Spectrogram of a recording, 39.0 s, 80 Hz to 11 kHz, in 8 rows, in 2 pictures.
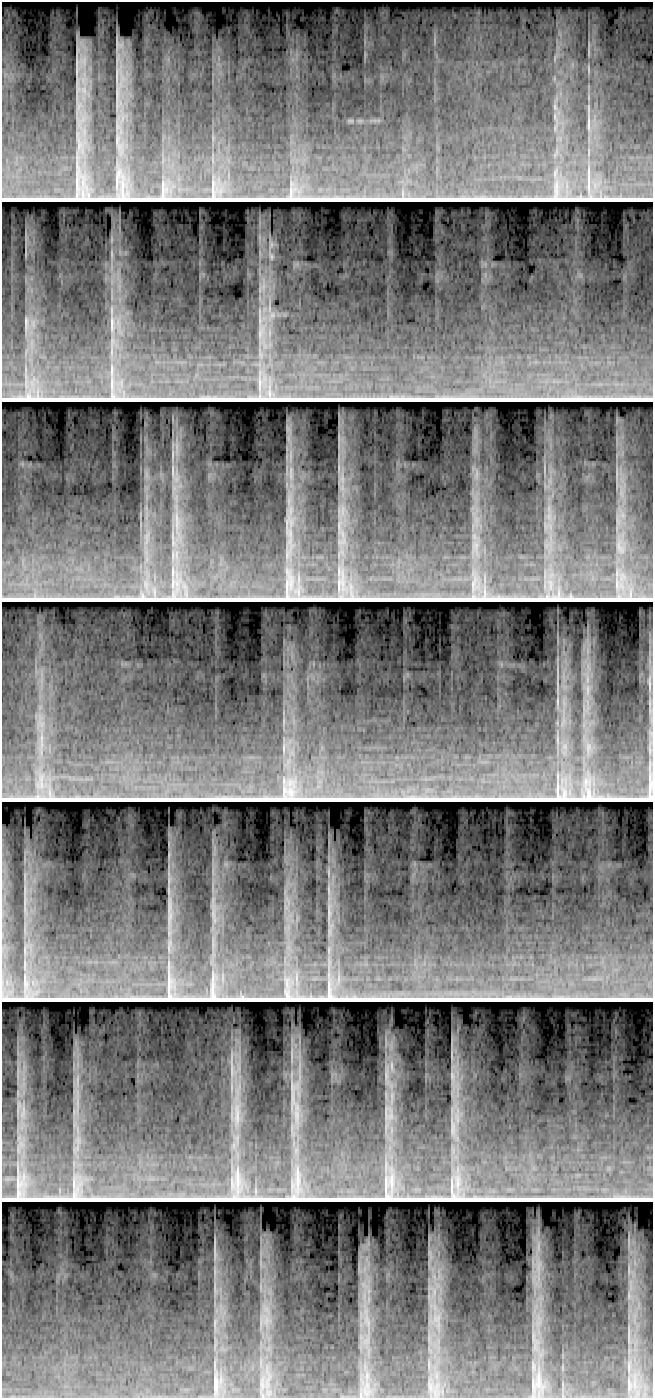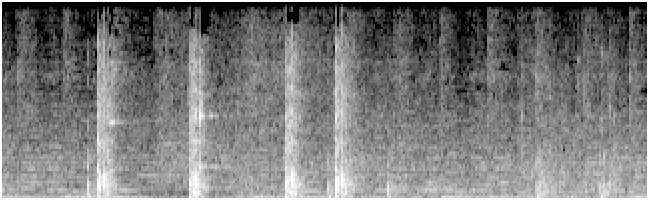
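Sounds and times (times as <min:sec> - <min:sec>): background music: 0:00.0 - 0:39.0
pistol shots: 0:00.5 - 0:02.6, 0:04.0 - 0:06.0, 0:06.7 - 0:07.2, 0:10.8 - 0:15.3, 0:16.7 - 0:17.2, 0:18.8 - 0:20.0, 0:20.8 - 0:22.4, 0:24.5 - 0:25.2, 0:26.1 - 0:28.0, 0:30.8 - 0:37.2.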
